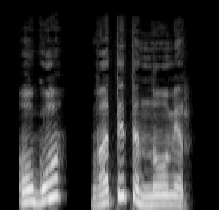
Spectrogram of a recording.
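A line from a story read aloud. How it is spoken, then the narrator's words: Loud laughing. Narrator (Russian): захохотал он и предположил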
